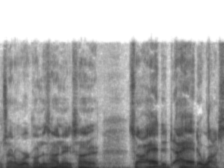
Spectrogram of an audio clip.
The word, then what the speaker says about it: Hunter x Hunter: We all know that X is silent. Yeah, sure. Well, for the people watching, I call it Hunter x Hunter, which is fair.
